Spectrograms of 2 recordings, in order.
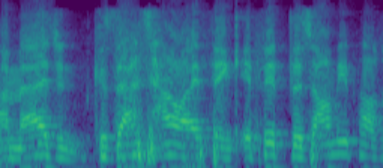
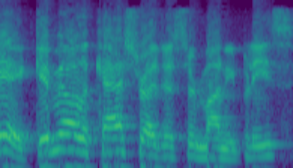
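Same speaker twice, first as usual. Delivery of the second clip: mock, overly polite put-on voice. Joking that Canadian robbers are nice while pointing a gun; mock-polite robber. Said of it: "they're really nice about it".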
